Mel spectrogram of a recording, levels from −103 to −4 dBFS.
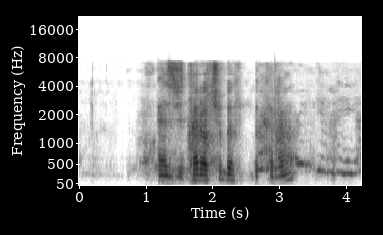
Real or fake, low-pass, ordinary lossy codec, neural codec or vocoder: fake; 7.2 kHz; AAC, 32 kbps; codec, 16 kHz, 4.8 kbps, FACodec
